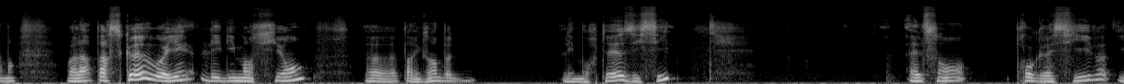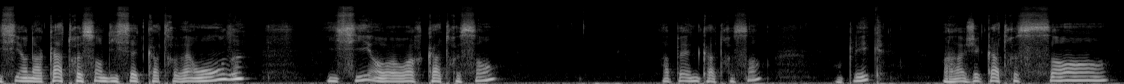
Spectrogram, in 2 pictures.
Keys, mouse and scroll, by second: 0.5 click, 2.6 click, 4.7 BackSpace, 5.7 click, 8.0-11.2 drag, 12.8-16.0 middle drag, 16.0-17.2 drag, 18.8 click, 20.3 click, 22.2 click.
